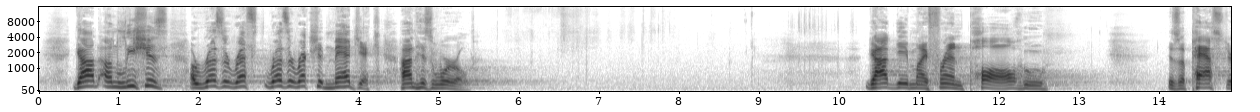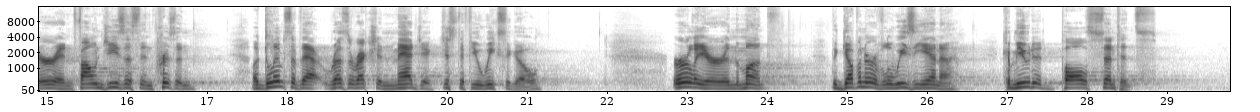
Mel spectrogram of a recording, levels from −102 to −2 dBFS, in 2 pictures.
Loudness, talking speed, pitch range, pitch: -28 LUFS, 90 wpm, 155-220 Hz, 170 Hz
